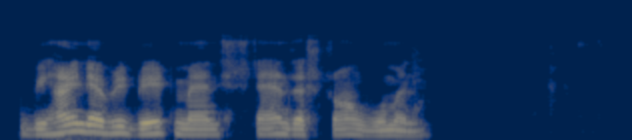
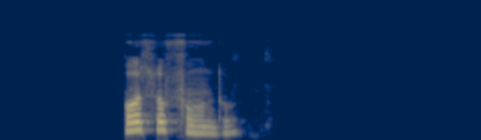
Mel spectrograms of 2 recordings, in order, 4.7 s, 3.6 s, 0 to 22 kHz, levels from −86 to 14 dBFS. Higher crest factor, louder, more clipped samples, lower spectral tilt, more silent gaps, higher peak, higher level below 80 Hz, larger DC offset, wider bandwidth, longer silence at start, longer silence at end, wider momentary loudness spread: about the same, 22 dB vs 22 dB; second, -32 LUFS vs -21 LUFS; neither; about the same, -6.5 dB/octave vs -7 dB/octave; neither; second, -12 dBFS vs -4 dBFS; about the same, -76 dBFS vs -78 dBFS; neither; second, 8 kHz vs 9.2 kHz; second, 0.15 s vs 0.95 s; second, 1.55 s vs 1.85 s; second, 10 LU vs 14 LU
